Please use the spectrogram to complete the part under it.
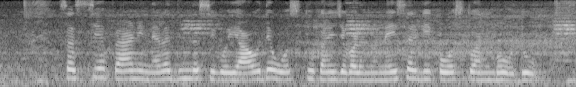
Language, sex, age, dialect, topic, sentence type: Kannada, female, 31-35, Coastal/Dakshin, agriculture, statement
